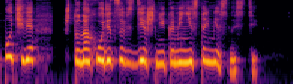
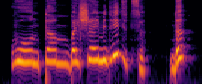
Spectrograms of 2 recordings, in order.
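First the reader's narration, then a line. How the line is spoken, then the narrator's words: Uncertain question. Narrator (Russian): неуверенно спросила я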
